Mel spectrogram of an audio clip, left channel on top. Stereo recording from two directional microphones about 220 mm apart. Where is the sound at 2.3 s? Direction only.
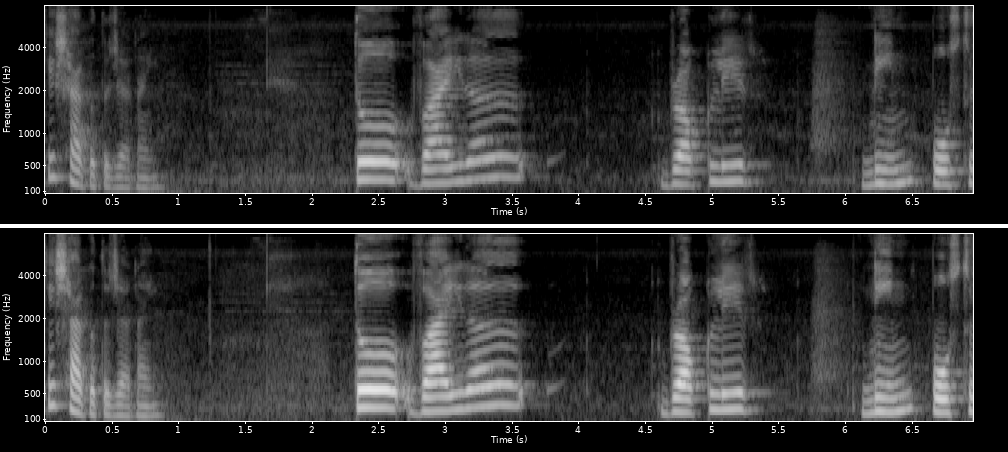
20° right (ahead or behind).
